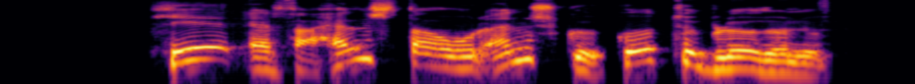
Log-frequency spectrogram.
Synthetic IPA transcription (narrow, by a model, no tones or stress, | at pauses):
çɛːɾɛɾ̥θaðhɛlst̪auɾɛnskʏkœːt̪ʰʏp̬lœːðʏnʏm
